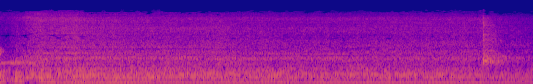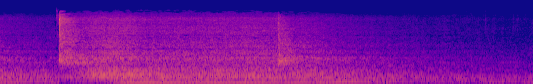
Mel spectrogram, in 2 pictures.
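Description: Fuel-oil boiler burner running: a steady rushing blower noise over a low hum, with a few sharp clicks around the middle. It cuts in at the start, dips for a moment a little past halfway, and dies away over the last couple of seconds.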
